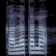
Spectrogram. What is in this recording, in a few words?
"kala-tala", Apatani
